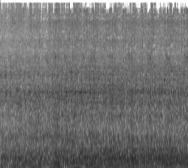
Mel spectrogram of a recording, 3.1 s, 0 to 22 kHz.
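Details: John Deere 4430 tractor diesel after replacing a fuel filter with a cracked, leaking housing: steady, even idle with a low regular beat, no misses or knocks, running smoothly; normal diesel idle.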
